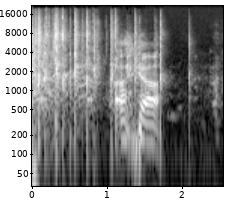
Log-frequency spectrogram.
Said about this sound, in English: I hated cheap applause back then.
